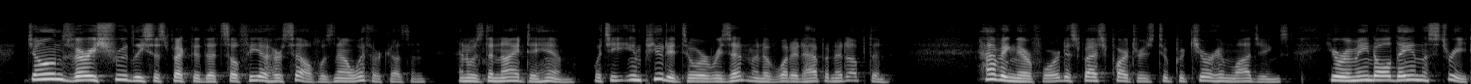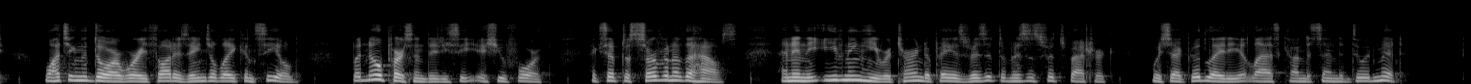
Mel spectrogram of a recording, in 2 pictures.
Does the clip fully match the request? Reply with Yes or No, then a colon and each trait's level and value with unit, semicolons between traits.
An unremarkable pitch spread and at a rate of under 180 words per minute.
No: average, 4.1 semitones; average, 185 wpm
